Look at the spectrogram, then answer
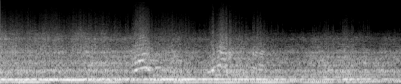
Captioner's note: low flying aircraft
